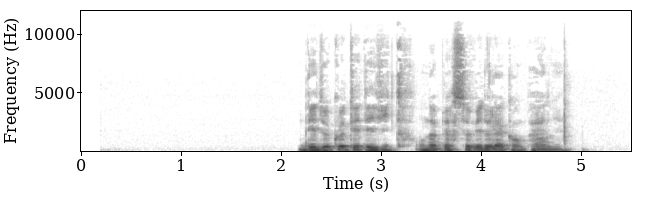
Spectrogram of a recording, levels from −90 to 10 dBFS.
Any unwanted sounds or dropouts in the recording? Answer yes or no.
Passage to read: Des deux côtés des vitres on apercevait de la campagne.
no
